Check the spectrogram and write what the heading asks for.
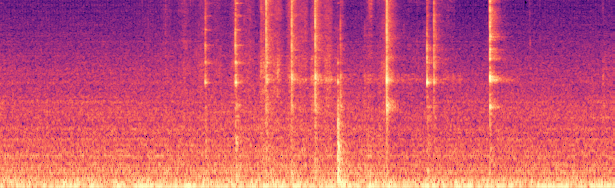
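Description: Kitchen knife clinking against a glass plate while lemon quarters are sliced into eighths: about ten sharp clinks with a short glassy ring, starting a couple of seconds in and stopping after about six seconds, over a low steady hum.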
